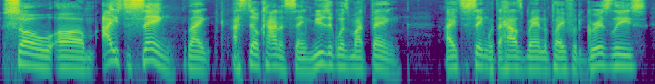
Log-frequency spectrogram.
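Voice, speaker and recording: A man's voice: mid-range voice, moderate pace, dry recording, studio quality. A man, telling his life story in a loose, slangy podcast chat. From Memphis, Tennessee. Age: 30s. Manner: laid-back slangy storytelling with fillers. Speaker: guest bartender.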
